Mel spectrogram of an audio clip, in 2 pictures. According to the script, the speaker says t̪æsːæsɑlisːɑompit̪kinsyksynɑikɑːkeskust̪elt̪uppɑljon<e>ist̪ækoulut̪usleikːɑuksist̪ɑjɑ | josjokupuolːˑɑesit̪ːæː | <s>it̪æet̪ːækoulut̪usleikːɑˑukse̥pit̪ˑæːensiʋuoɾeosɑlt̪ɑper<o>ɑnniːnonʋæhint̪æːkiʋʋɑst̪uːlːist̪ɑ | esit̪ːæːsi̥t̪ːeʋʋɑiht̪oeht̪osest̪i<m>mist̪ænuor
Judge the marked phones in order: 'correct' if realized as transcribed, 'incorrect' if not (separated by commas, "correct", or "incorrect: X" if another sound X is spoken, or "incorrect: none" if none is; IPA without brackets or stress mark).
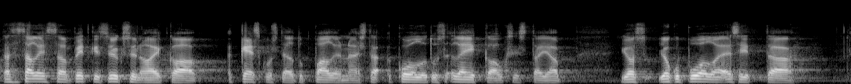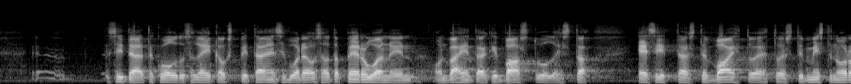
incorrect: æ, correct, incorrect: u, correct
